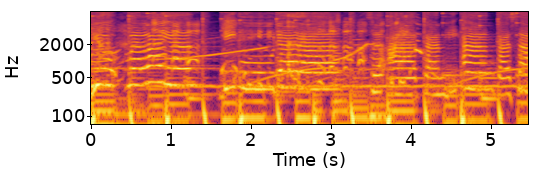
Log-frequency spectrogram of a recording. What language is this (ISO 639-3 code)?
ind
